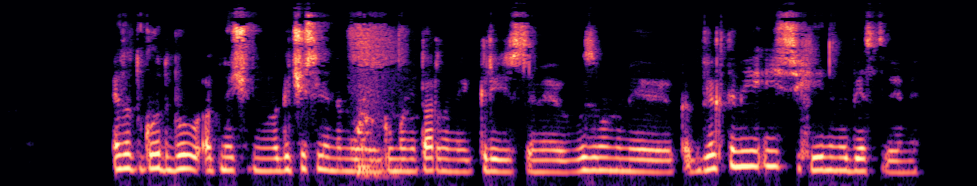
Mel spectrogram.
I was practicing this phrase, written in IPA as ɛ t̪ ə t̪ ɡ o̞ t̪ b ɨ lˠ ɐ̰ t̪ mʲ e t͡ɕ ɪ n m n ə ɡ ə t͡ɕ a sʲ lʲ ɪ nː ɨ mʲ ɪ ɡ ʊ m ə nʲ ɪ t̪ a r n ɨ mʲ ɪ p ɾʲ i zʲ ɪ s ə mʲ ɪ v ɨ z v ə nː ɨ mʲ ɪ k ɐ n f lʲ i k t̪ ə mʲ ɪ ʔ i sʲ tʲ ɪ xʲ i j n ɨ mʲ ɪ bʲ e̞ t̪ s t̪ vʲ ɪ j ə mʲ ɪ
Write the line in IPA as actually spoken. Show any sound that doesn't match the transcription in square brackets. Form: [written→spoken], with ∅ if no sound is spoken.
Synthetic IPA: ɛ t̪ ə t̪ ɡ o̞ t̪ b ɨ lˠ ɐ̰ t̪ mʲ e t͡ɕ ɪ n m n ə ɡ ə t͡ɕ [a→i] sʲ lʲ ɪ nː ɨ mʲ ɪ ɡ ʊ m ə nʲ ɪ t̪ a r n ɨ mʲ ɪ [p→k] ɾʲ i zʲ ɪ s ə mʲ ɪ v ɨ z v ə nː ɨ mʲ ɪ k ɐ n f lʲ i k t̪ ə mʲ ɪ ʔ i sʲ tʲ ɪ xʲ i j n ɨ mʲ ɪ bʲ e̞ t̪ s t̪ vʲ ɪ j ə mʲ ɪ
